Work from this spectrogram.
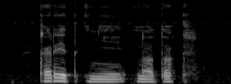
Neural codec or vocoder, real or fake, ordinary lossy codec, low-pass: vocoder, 44.1 kHz, 128 mel bands, Pupu-Vocoder; fake; none; none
